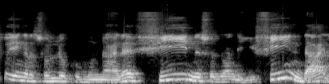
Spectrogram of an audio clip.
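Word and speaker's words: في: இங்க குர்ஆன்ல ஓதக்கூல பார்க்கலாம் நீங்க ஃபீன்ற சொல்லு, ஃபீன்ற சொல்ல அதிகமான இடத்தில வரும். ஃி சிலர்கள் இத பி சும்மா சொல்லுவாங்க. ஃபீன்னு சொல்லப்படா ஃபீன்னு உச்சரிக்கணும். ஃபீ இப்ப பாருங்க அல்பைத்துங்கிறது ஒரு இஸ்ம்.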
